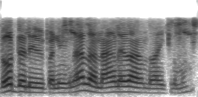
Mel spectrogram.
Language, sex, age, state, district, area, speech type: Tamil, male, 18-30, Tamil Nadu, Kallakurichi, urban, conversation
